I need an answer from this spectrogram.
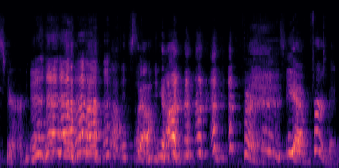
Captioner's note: laughing heartily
